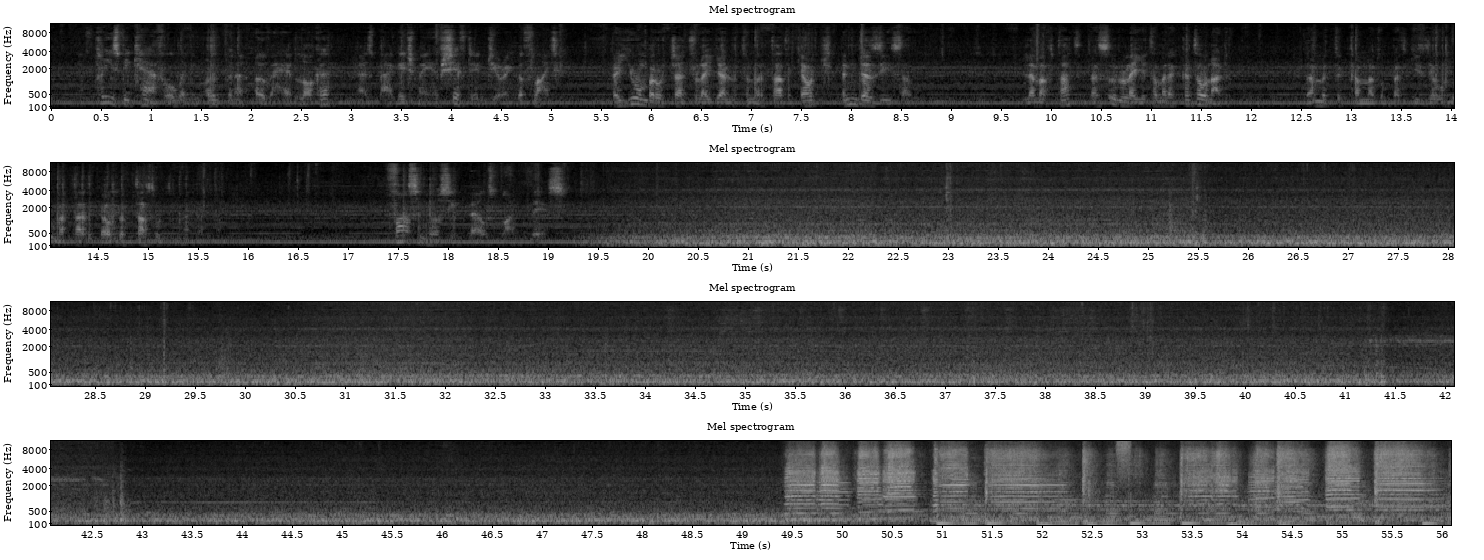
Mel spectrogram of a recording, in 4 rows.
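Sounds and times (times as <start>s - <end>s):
jet engines rumble in cabin: 0.0s - 56.0s
brass band music: 49.4s - 56.0s.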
